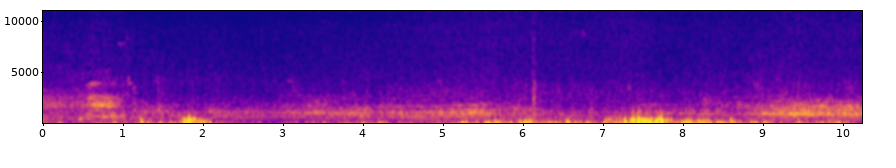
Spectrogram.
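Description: Wind buffeting the microphone in irregular low rumbling gusts, loudest about two seconds in and again between seven and eight seconds.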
